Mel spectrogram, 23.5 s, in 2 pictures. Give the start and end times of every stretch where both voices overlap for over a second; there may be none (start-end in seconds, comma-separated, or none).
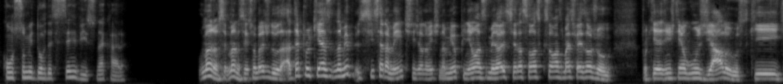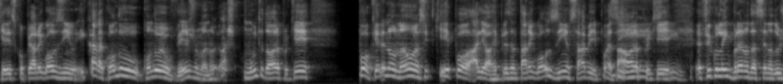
20.9-22.1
